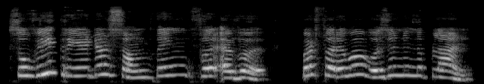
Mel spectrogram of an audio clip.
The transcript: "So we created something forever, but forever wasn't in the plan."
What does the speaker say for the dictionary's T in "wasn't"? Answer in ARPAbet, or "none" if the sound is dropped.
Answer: none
